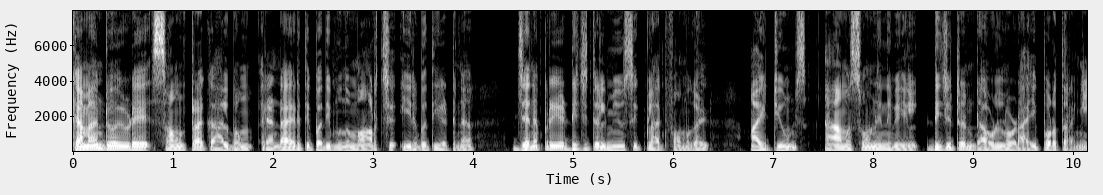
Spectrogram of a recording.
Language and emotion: Malayalam, neutral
